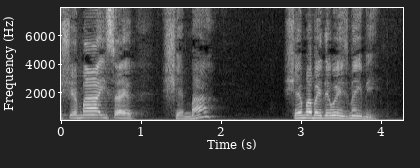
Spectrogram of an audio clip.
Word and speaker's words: שמע: Shema, by the way, is maybe. How do you need to say? Shema, the Ayin comes from here.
